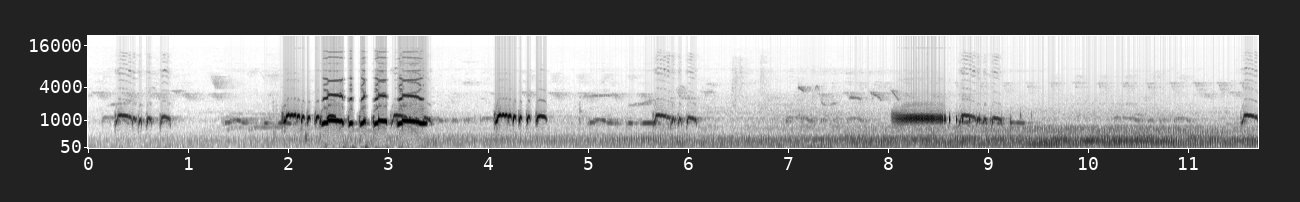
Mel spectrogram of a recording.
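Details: Zebra dove song used to stimulate silent doves, big, bekur and crystal voices: a loud rolling trill early, then softer spaced coo phrases while broad background noise rises, with a short harsh burst near the end.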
